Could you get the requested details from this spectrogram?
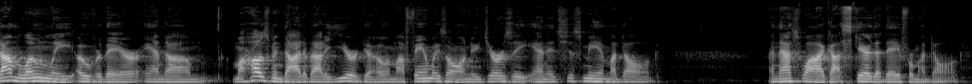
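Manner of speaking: low, soft, lonely confession; downcast, hushed retelling; retold sadness. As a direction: quote a grieving neighbour, subdued and quiet. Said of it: "I'm just really sad".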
